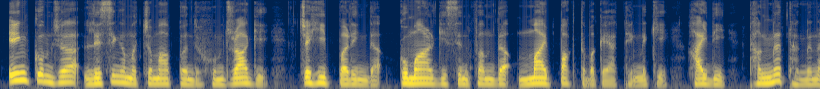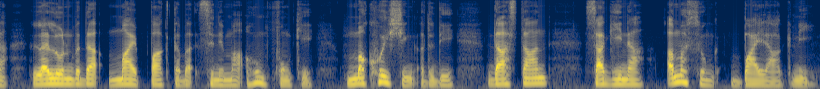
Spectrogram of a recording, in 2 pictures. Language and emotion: Manipuri, neutral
